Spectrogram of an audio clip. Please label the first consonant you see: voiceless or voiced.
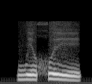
voiced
